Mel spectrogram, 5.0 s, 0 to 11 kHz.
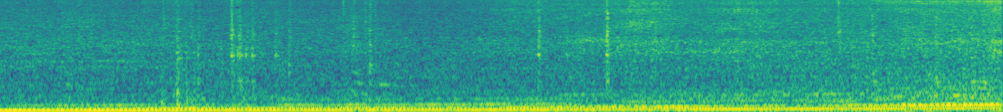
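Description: Supercharged VW G60 four-cylinder engine in a first-generation Golf Cabrio, heard from inside the car while driving; the engine note is steady at first, then rises about halfway through as the car accelerates.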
